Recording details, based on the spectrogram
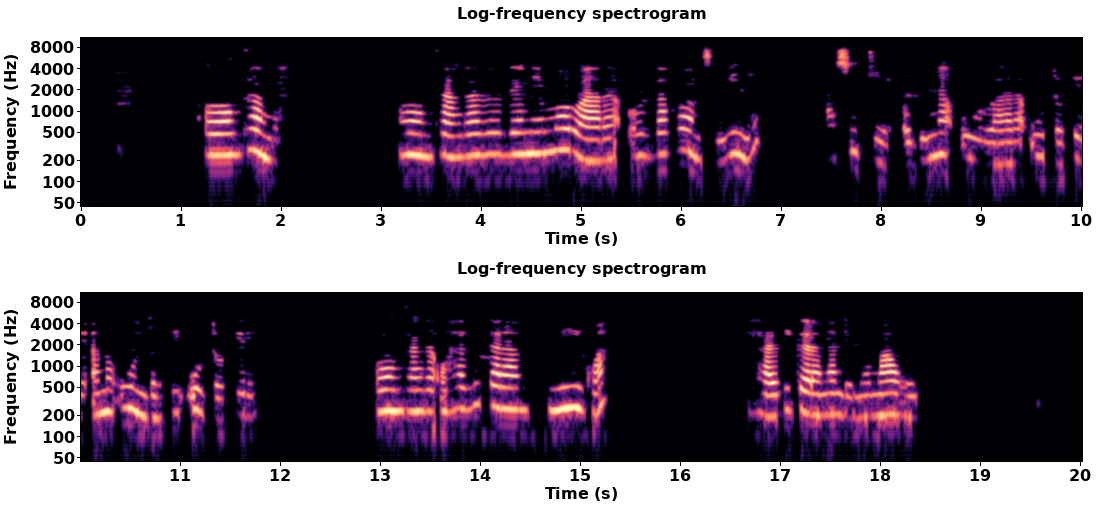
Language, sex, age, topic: Oshiwambo, female, 25-35, agriculture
